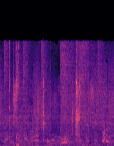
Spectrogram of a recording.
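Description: Background music with a man's short vocal sounds rising and falling in pitch, and a couple of sharp clicks about one and a half seconds in.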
